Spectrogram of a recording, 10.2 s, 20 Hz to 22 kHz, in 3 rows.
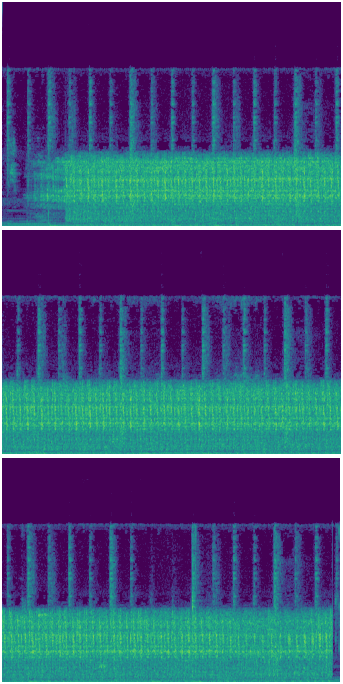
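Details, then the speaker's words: Honda Karisma motorcycle at idle with slightly rough sound around the magneto cover: fast, steady hollow rattle-knock; diagnosed as a worn, loose piston slapping the cylinder liner, not the magneto side. "Kalau menurut saya, versi saya Surya 512, itu suara yang ditimbulkan oleh piston yang sudah oblak ataupun koplak ataupun longgar seperti itu ya."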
